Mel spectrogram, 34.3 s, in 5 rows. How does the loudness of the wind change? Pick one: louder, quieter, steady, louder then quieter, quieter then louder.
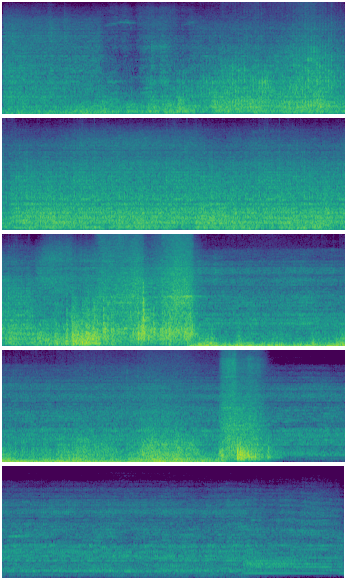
louder.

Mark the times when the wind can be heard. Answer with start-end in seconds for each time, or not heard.
0.0-25.9.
